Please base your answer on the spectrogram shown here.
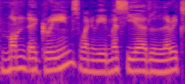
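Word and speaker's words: mondegreens: We were chuckling about, I think the right way to say it is Mondo Greens, when we mishear the lyrics of songs.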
